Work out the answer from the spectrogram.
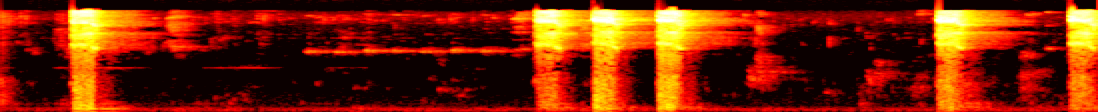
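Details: Captive lory from a collection giving loud, harsh, broadband screeches in short bursts: one, then a quick cluster of three, then two more, separated by near silence.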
